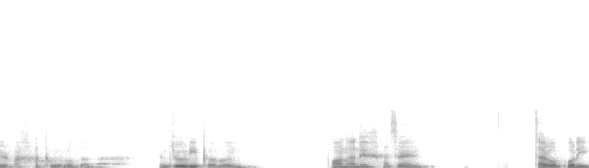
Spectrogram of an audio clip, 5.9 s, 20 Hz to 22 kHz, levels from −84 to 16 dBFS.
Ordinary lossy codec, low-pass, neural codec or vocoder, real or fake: none; none; codec, 16 kHz, 0.5 kbps, X-Codec, HuBERT features, trained on general audio; fake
